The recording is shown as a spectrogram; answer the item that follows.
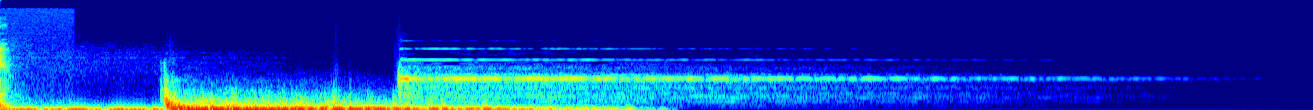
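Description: Logo sting: a deep, low boom about a second in, then about two seconds in a ringing electronic tone that slowly fades away.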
